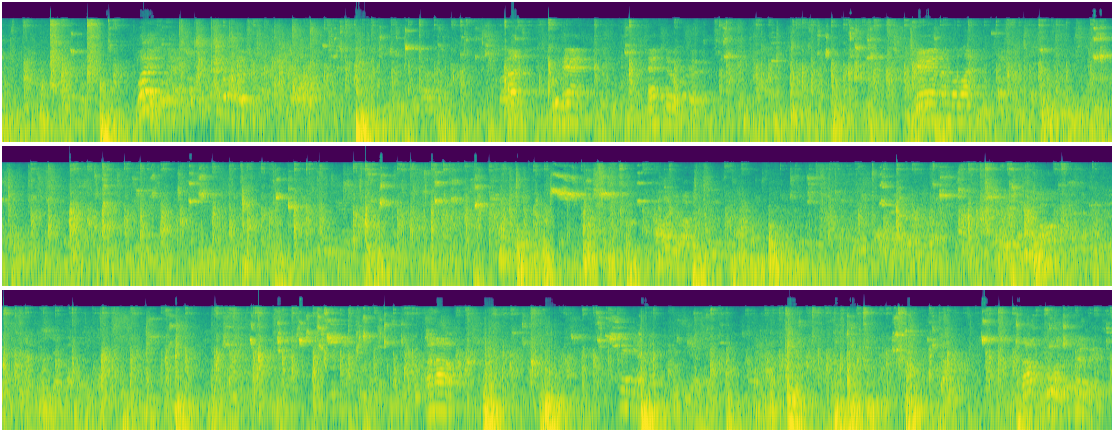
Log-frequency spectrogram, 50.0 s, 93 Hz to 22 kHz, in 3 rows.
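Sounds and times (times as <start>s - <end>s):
people talking: 0.9s - 5.0s, 5.7s - 9.0s, 9.7s - 10.7s, 13.6s - 16.9s, 26.4s - 28.0s, 28.6s - 35.9s, 39.4s - 40.3s, 42.5s - 45.4s, 47.2s - 47.7s, 48.4s - 49.9s.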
